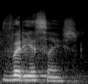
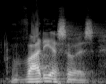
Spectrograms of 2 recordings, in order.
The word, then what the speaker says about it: Variações: Y para ello vamos a preguntarle por un icono de la música portuguesa que va a sonar a continuación, como es Antonio Varasoes. No sé si lo he dicho bien. – Variações. – Variações.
